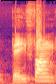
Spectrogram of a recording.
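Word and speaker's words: 北方: 北 is 三声, and 方 is 一声. 三声 is falling and then rising, and then 一声 is just the flat tone again. So 北方 is the northern part.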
